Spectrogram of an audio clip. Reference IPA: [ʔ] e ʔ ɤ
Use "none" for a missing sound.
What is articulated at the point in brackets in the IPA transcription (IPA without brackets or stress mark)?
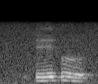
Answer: ʔ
